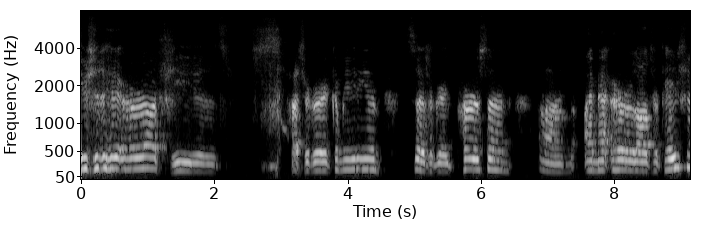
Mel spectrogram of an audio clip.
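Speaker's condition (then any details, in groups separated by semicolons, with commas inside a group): Cerebral palsy; present from birth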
